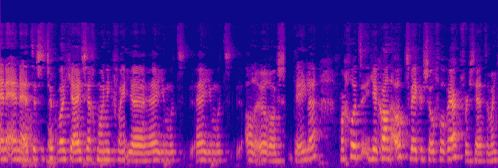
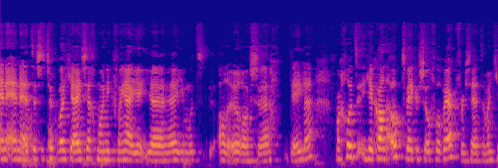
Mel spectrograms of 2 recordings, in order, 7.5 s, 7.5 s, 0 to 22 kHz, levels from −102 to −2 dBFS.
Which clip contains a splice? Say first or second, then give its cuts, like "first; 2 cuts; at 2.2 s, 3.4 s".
first; 3 cuts; at 1.9 s, 2.9 s, 4.2 s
